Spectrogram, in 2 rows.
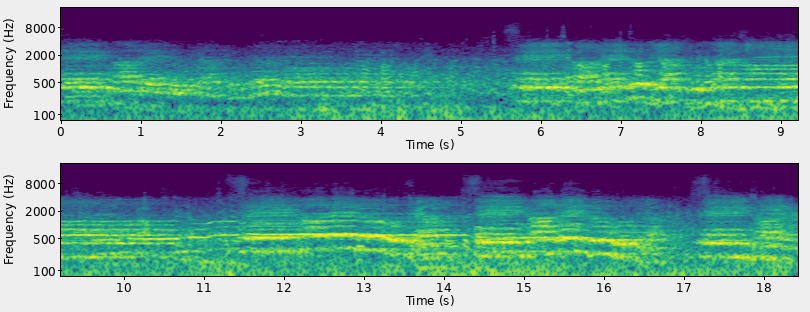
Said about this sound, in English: This is the hymn. You'll recognize it from the 80s and 90s. Back in our country, we used to sing this all the time. This is a crowd of protesters singing this song, this praise song.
